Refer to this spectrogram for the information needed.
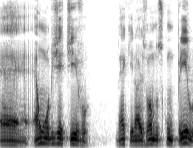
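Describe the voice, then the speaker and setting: A man with a dark, mellow tone speaks at a very slow pace with ordinary pitch variation, on a very clean recording with a silent background. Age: 40s. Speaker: union activist and vice-mayor candidate. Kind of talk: interview. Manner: halting, many fillers and repetitions.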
